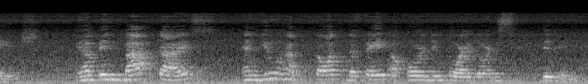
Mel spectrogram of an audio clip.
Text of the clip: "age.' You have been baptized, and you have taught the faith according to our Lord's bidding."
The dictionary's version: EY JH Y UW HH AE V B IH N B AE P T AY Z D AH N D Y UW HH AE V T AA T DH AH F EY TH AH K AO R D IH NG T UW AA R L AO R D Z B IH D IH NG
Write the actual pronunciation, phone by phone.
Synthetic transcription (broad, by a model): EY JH Y UW HH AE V B IH N B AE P T AY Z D AH N D Y UW HH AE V T AA T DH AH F EY T AH K AO R D IH NG T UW AA R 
